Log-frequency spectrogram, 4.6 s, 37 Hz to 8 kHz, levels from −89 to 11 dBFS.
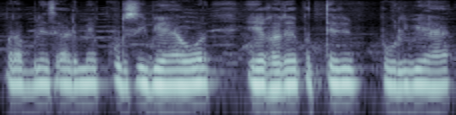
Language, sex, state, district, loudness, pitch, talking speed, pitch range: Hindi, male, Uttar Pradesh, Saharanpur, -16 LUFS, 160 Hz, 185 wpm, 155-165 Hz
